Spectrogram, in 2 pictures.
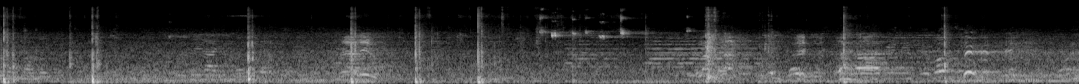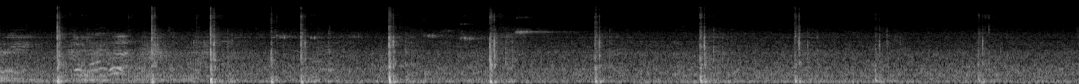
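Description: A basketball bounces on a hard court, thudding again and again.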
